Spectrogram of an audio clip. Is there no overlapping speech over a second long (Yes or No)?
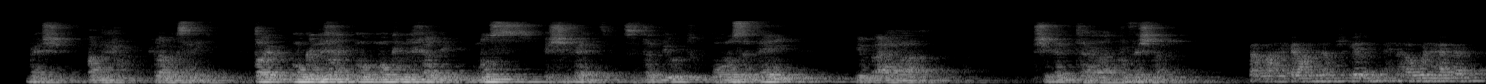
Yes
